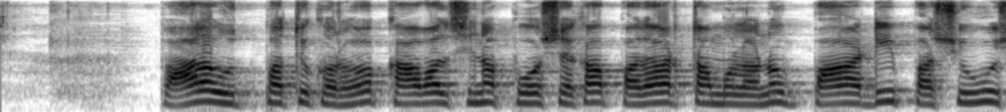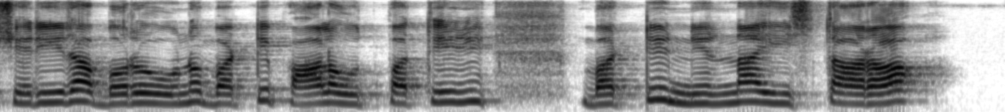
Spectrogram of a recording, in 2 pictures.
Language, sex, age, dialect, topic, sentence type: Telugu, male, 18-24, Central/Coastal, agriculture, question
